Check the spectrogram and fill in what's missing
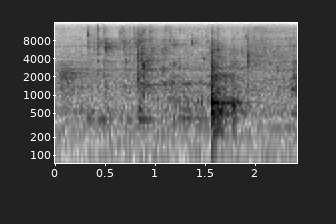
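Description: Water poured from one container into another during a children's conservation task, a soft trickle with a couple of clinking knocks of the vessels, fairly quiet and close.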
